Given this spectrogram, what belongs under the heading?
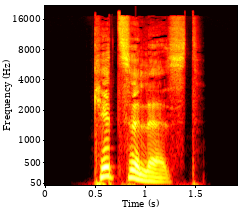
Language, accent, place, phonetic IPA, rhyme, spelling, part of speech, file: German, Germany, Berlin, [ˈkɪt͡sələst], -ɪt͡sələst, kitzelest, verb, De-kitzelest.ogg
- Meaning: second-person singular subjunctive I of kitzeln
